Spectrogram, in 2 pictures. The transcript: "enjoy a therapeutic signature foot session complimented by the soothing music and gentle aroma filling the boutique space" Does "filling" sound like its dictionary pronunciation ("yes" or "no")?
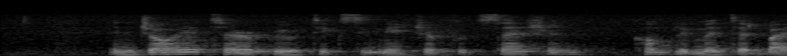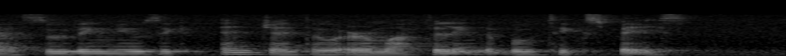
yes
